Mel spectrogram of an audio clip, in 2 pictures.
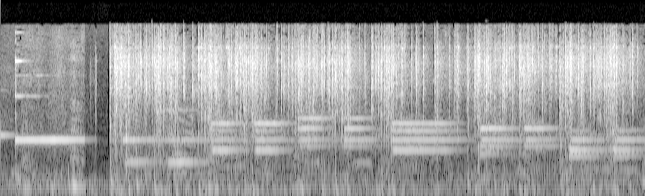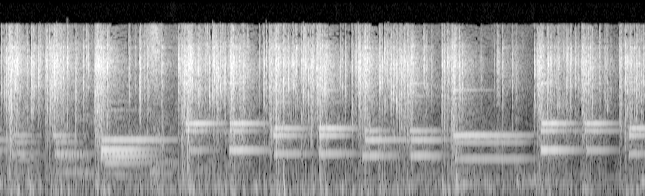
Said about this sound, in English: And that, incidentally, that sounds exactly like you think it's going to be a bunch of kids playing spoons in a hostage situation.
